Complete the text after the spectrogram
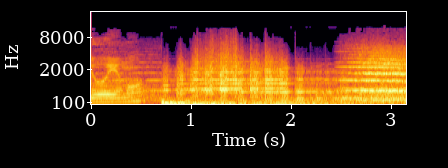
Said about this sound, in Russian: Вы сейчас слышите сирену? Да, я слышу сирену. И что нам делать? Ничего.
